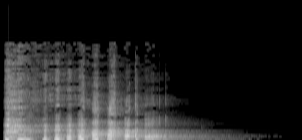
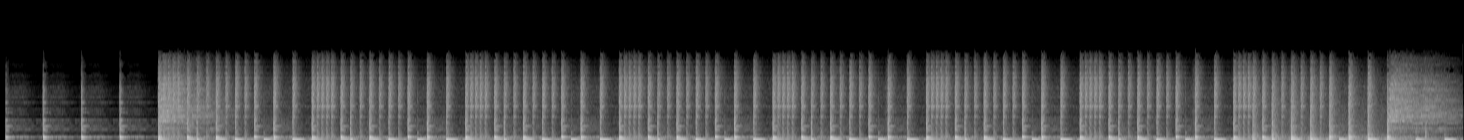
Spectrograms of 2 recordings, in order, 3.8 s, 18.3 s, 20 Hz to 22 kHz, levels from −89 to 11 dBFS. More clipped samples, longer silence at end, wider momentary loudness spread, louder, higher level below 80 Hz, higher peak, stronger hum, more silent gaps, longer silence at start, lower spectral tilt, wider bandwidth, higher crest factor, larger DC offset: neither; first, 1.45 s vs 0 s; first, 8 LU vs 5 LU; first, -15 LUFS vs -21 LUFS; second, -52 dBFS vs -26 dBFS; about the same, 0 dBFS vs -2 dBFS; neither; neither; about the same, 0.05 s vs 0.05 s; about the same, -5.5 dB/octave vs -4.5 dB/octave; first, 15.5 kHz vs 14 kHz; about the same, 18 dB vs 18 dB; neither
